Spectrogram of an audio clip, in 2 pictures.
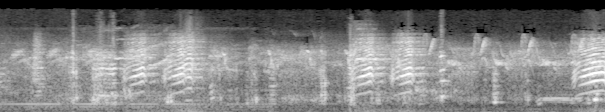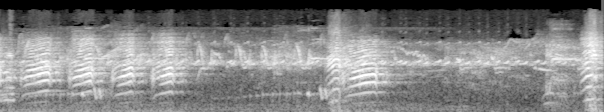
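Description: Recorded jungle ambience of birds calling: many short, rising squawks, in quick runs of about three a second in the middle, with a thin steady high trill near the end.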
